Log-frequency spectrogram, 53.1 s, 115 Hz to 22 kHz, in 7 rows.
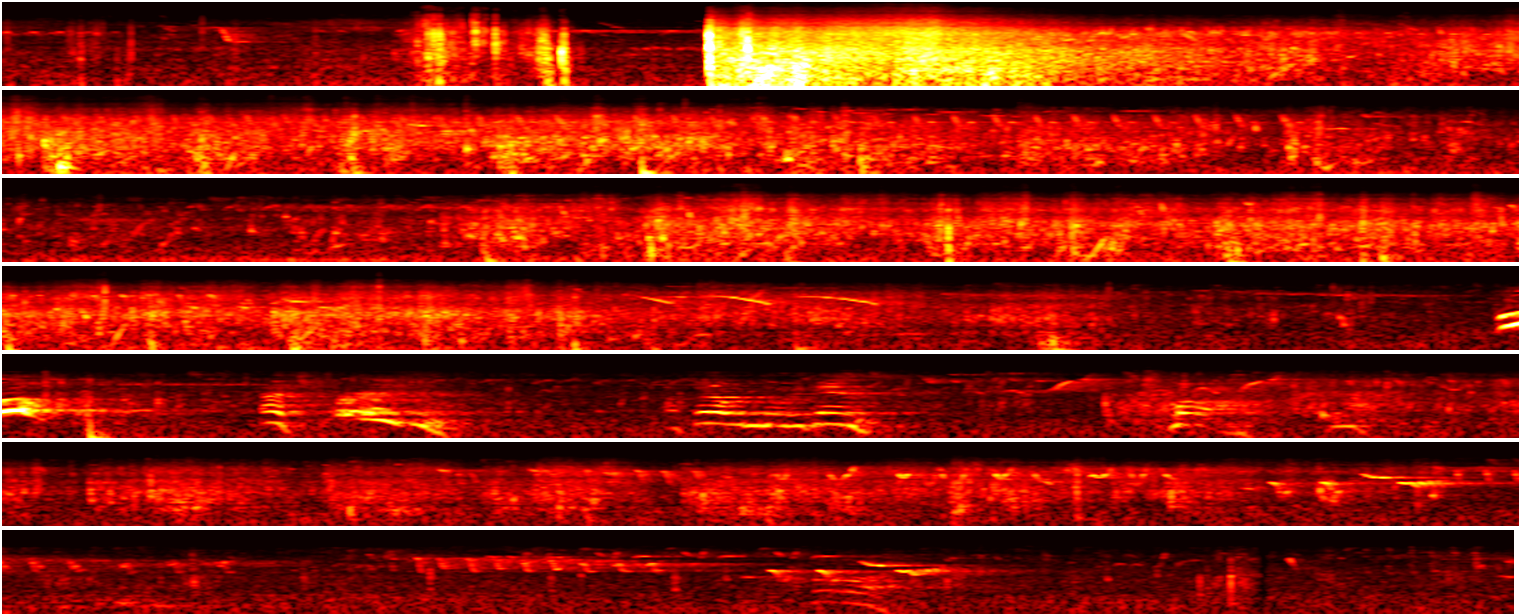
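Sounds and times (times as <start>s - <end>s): person plunging into water: 3.5s - 11.2s
water sloshing: 3.5s - 28.5s, 35.8s - 44.7s.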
